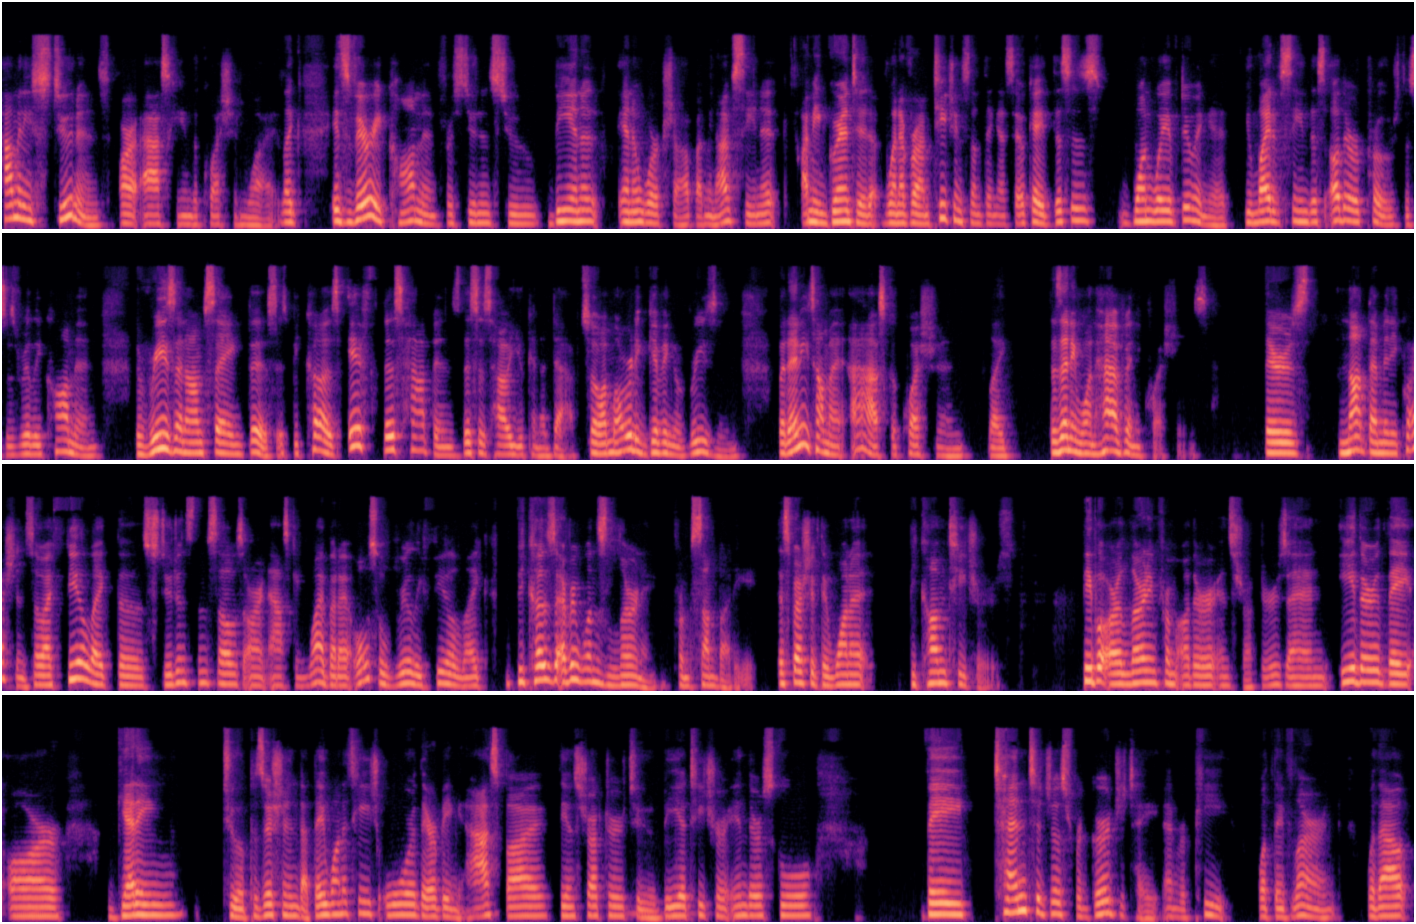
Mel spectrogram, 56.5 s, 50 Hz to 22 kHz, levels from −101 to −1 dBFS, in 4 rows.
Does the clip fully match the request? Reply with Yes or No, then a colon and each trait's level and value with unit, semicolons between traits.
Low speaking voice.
No: medium, 170 Hz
